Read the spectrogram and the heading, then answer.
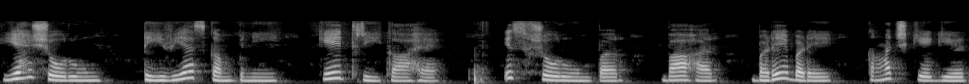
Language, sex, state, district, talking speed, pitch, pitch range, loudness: Hindi, female, Madhya Pradesh, Katni, 105 wpm, 185 Hz, 175-220 Hz, -19 LUFS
